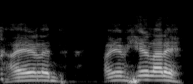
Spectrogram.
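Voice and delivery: attempted Irish drifting into Scottish; playful Irish-Scottish accent. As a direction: try an Irish brogue, landing nearer Scottish. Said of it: "All right, where's Irish?".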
